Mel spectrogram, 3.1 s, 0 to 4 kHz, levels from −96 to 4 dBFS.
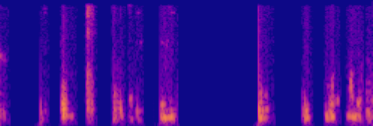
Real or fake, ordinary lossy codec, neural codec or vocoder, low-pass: real; none; none; 3.6 kHz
